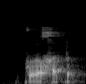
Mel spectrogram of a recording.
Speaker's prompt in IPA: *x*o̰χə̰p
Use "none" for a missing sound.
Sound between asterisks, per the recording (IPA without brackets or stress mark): k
